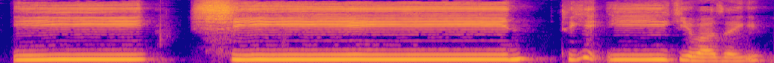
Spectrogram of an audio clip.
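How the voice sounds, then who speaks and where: A woman with a Pakistani accent, a teacher leading a beginners' reading lesson, who calls out each letter loudly and drawn out, then explains it softly. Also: mid-range voice. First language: Urdu.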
